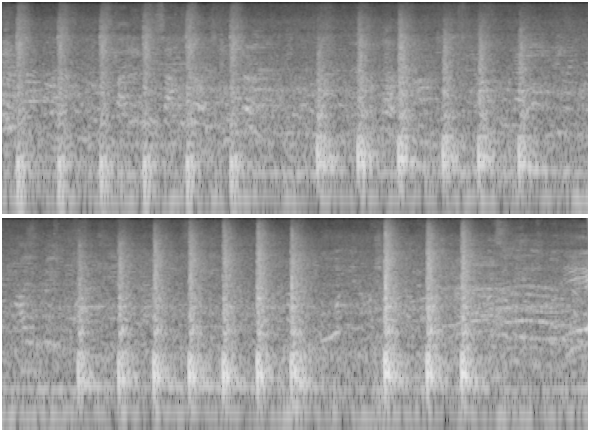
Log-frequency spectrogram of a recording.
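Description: Music with a thumping beat plays loudly through loudspeakers in a large hall.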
